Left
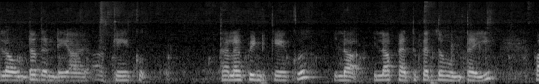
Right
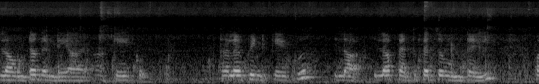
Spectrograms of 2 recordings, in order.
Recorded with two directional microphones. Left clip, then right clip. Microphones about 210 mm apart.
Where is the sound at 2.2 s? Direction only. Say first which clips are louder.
Left 4 dB; 55° left (ahead or behind).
